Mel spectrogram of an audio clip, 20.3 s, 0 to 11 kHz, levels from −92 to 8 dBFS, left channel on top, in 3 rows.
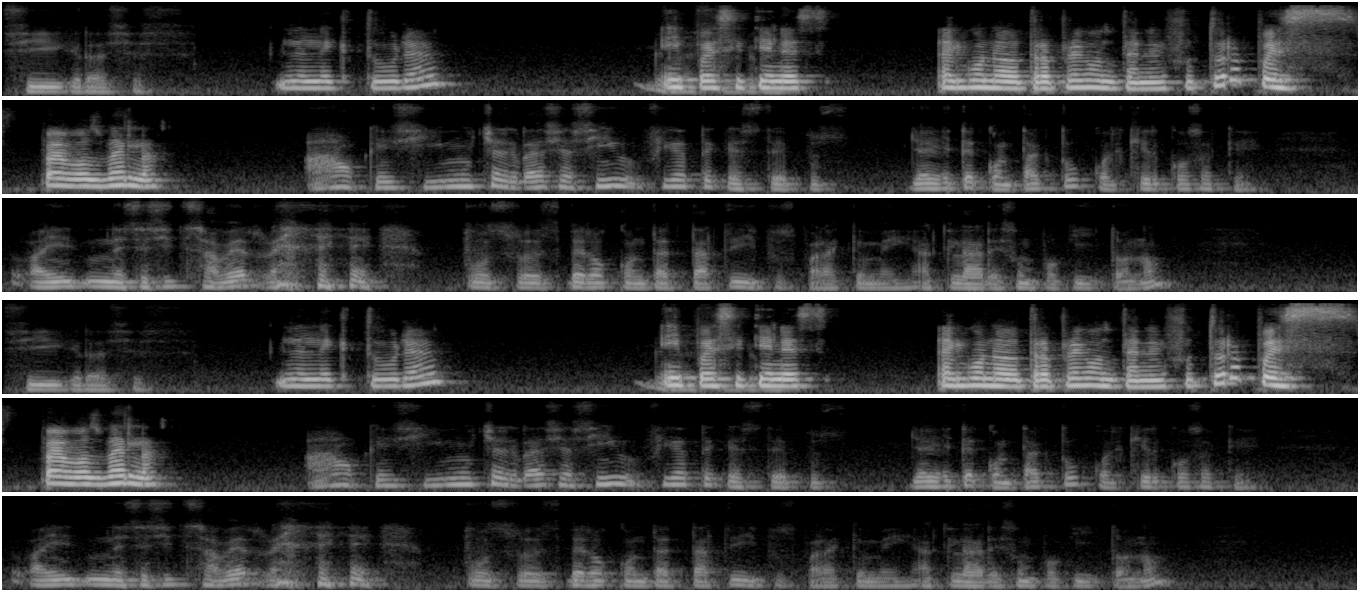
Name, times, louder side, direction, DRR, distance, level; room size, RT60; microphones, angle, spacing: voice 1, 0.0-0.8 3.2-3.9 8.3-10.9 11.3-13.1 13.6-19.4, left 2 dB, 25° left, 0.6 m, -38 dB
voice 2, 1.4-2.2 3.3-4.0 4.7-6.7 7.0-7.6, right 1 dB, 15° right, 0.5 m, -24 dB
13.0 x 7.7 x 3.3 m
head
